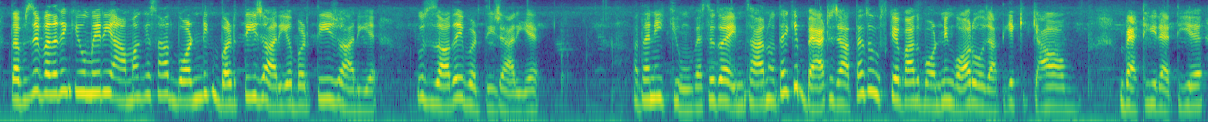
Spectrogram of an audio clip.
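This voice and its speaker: A young woman from Himachal Pradesh chatting warmly to her viewers in a casual home vlog, recorded on a phone indoors. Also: a little high, rough recording. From Himachal Pradesh, India. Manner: chatty and affectionate, talking to the viewers while doing chores. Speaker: vlogger.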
